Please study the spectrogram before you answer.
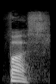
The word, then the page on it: fuss: American English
